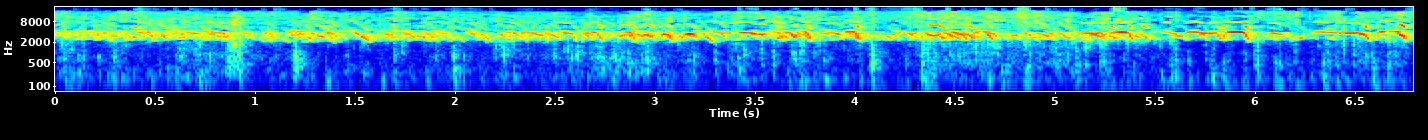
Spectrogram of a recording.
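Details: Baby chicks chirping in a crowded, unbroken chorus of shrill peeps, with light scuffling and tapping throughout.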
